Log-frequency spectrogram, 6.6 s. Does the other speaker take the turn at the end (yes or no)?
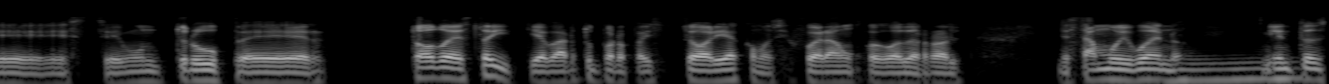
no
